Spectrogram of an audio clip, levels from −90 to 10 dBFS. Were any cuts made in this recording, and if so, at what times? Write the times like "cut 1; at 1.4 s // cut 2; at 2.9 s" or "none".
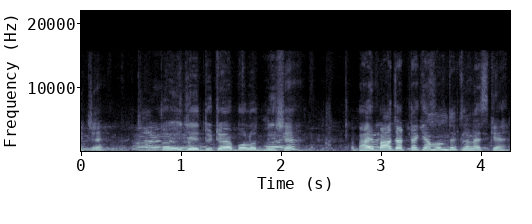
none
